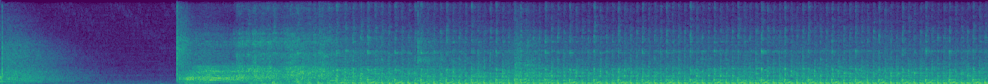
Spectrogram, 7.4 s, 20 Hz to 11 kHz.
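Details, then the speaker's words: Ford 2000 tractor during restoration, run on a temporary gas tank with minimal wiring after starting on carburetor spray: cranks briefly, catches at once and settles into a steady even idle with no misses or knocks; healthy. "So we put a little gas tank we have on it so that way we could hear it run and make sure everything was working good, and it sounded really good."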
